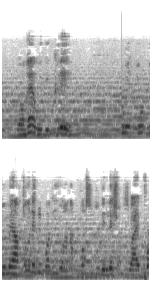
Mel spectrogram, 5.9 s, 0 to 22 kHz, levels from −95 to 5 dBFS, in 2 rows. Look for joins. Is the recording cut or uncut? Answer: cut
